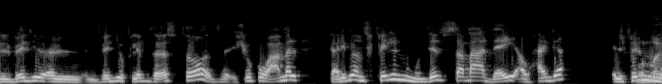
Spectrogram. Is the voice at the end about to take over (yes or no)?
no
